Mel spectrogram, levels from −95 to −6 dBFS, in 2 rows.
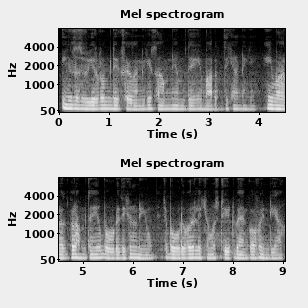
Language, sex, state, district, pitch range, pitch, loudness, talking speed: Garhwali, male, Uttarakhand, Uttarkashi, 115-125 Hz, 120 Hz, -19 LUFS, 190 wpm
